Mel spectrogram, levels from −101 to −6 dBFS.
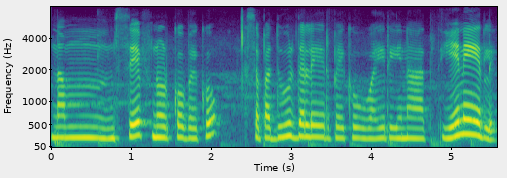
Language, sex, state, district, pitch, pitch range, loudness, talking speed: Kannada, female, Karnataka, Bellary, 230 Hz, 215-250 Hz, -15 LUFS, 120 wpm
